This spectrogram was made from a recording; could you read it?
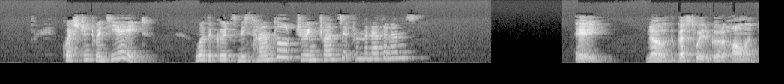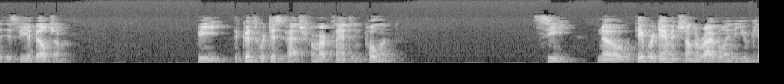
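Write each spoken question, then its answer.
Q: Were the goods mishandled during transit from the Netherlands?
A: C: No, they were damaged on arrival in the UK.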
